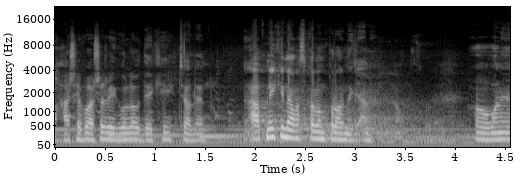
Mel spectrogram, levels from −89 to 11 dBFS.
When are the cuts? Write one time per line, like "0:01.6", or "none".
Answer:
0:01.9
